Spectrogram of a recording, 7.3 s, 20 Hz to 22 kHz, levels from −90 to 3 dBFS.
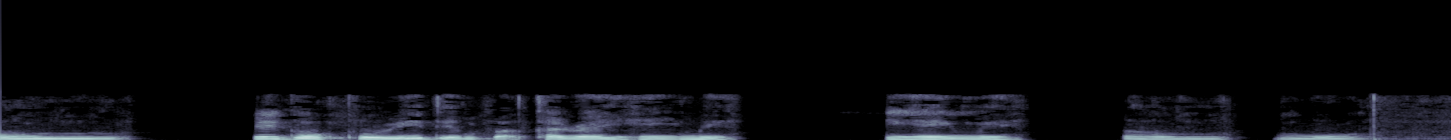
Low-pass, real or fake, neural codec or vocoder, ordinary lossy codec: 7.2 kHz; fake; codec, 24 kHz, 6 kbps, HILCodec; MP3, 32 kbps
